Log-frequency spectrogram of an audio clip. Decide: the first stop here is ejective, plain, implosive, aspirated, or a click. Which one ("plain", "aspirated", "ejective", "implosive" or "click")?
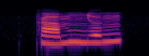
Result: plain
